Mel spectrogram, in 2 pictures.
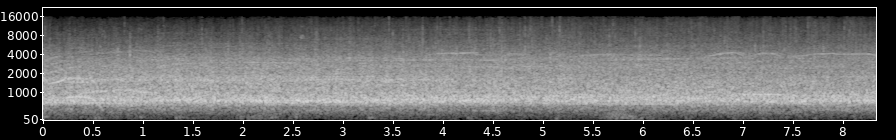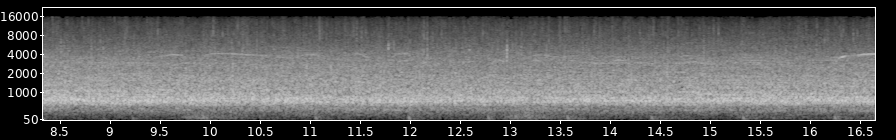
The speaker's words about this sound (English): And the Garden fans starting to celebrate.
